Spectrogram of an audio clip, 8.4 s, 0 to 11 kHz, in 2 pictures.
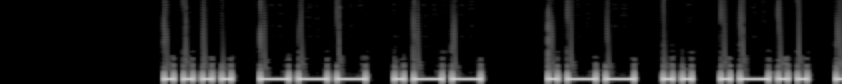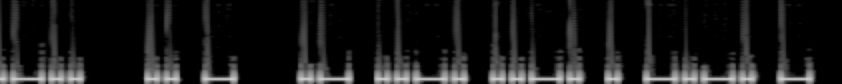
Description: Morse code, heard as a keyed tone, about 25 wpm, 700 Hz. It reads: HOW WILL IT AFFECT
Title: Sentences from Top 900 Words 25wpm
